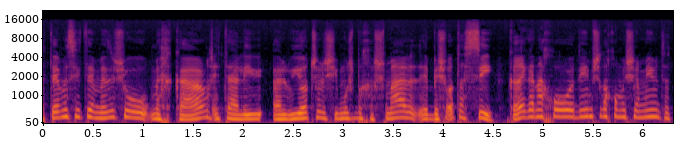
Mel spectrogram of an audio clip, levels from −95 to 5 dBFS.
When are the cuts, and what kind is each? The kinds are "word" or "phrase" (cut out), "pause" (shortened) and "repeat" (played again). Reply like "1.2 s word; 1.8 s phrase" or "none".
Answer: 1.7 s word; 4.6 s pause

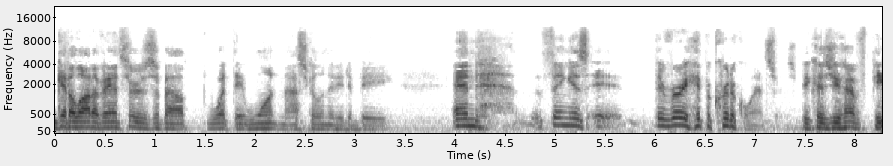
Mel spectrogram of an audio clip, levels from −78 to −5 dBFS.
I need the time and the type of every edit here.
none

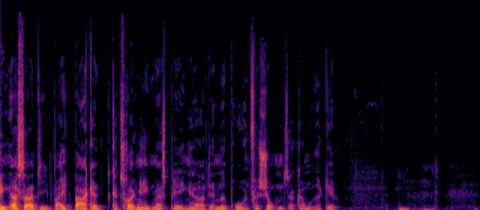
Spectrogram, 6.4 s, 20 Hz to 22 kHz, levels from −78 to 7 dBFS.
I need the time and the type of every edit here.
none

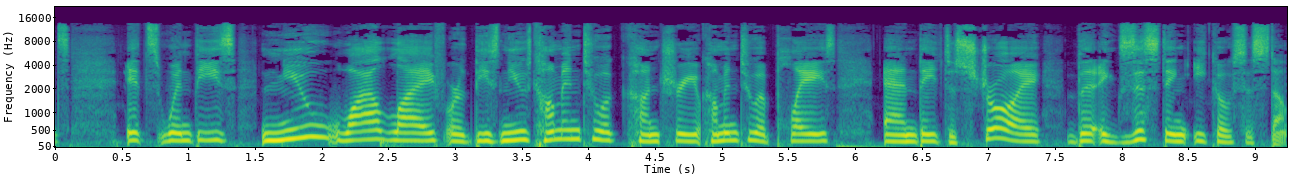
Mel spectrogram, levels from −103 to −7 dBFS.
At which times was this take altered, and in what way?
3.6 s word; 4.8 s word; 6.6 s word

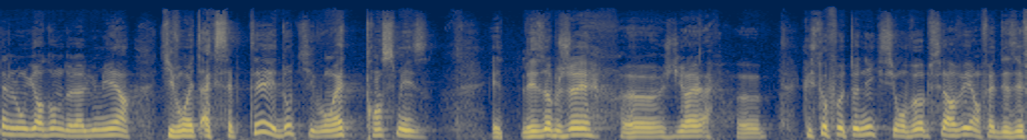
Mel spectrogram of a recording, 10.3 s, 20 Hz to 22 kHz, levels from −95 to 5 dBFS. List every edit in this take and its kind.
5.0 s phrase

